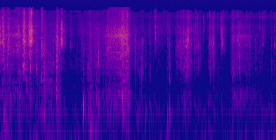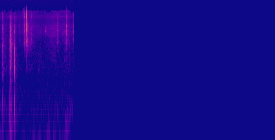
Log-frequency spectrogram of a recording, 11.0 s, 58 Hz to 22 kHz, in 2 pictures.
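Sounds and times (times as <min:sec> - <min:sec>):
paper plate crinkling: 0:00.0 - 0:07.0.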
